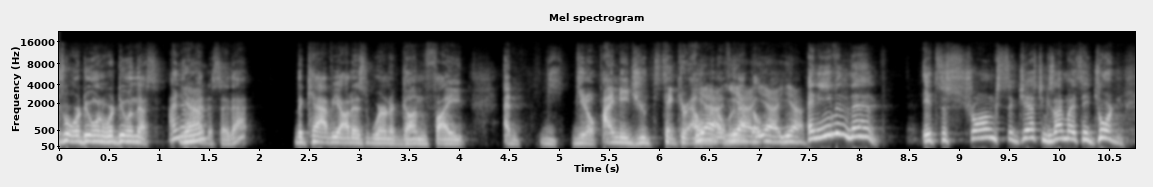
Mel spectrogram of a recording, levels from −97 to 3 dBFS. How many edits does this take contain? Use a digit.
2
